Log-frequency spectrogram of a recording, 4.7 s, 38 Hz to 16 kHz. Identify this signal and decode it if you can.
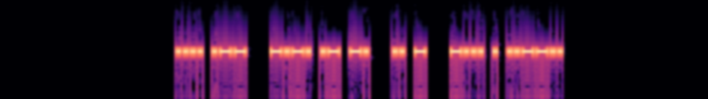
Morse code, heard as a keyed tone, about 46 wpm, 700 Hz. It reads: HW CAN IT BE?
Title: Sentences from Top 100 Words and Abbreviations 50wpm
